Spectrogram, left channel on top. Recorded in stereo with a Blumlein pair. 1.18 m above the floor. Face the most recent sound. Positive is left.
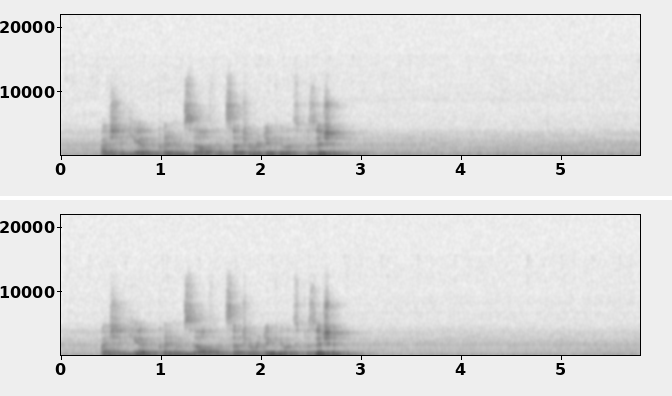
turn(degrees=-20)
